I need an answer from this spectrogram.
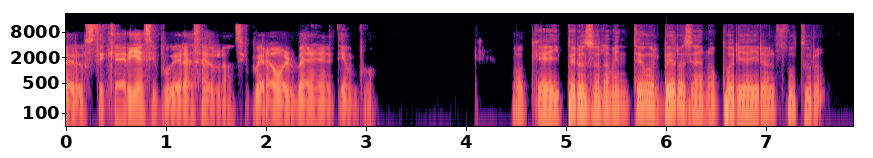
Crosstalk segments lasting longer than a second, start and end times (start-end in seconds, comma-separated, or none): none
